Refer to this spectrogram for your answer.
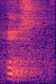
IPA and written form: hɪt̞ (hit)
